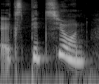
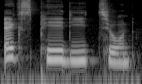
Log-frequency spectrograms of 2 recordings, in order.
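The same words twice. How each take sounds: First: Put-on Expedition said wrongly, like a child mangling the word; mispronounced expedition. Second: Expedition said properly and slowly, as a correction; correct pronunciation. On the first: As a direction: garble Expedition the way a little porcupine would. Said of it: "Das heißt Expedition". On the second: Acted. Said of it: "verbessert Kokosnuss".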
